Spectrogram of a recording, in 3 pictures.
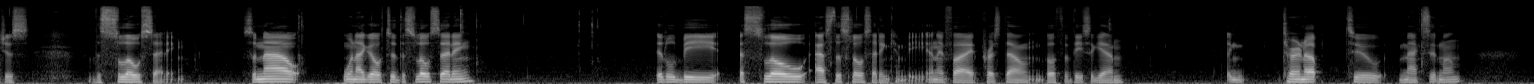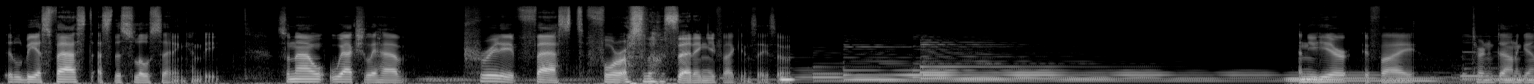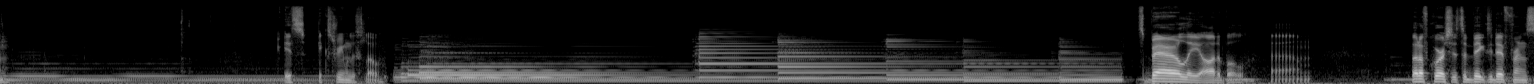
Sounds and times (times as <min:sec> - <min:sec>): Speech: 0:00.0 - 0:04.8, 0:06.6 - 0:11.3, 0:12.2 - 0:14.6, 0:15.4 - 0:19.4, 0:20.0 - 0:23.3, 0:28.3 - 0:30.8, 0:33.5 - 0:34.6, 0:42.0 - 0:43.8, 0:44.8 - 0:46.0
Effects unit: 0:18.6 - 0:42.2, 0:43.9 - 0:46.0
Guitar: 0:18.7 - 0:43.2, 0:44.5 - 0:46.0.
